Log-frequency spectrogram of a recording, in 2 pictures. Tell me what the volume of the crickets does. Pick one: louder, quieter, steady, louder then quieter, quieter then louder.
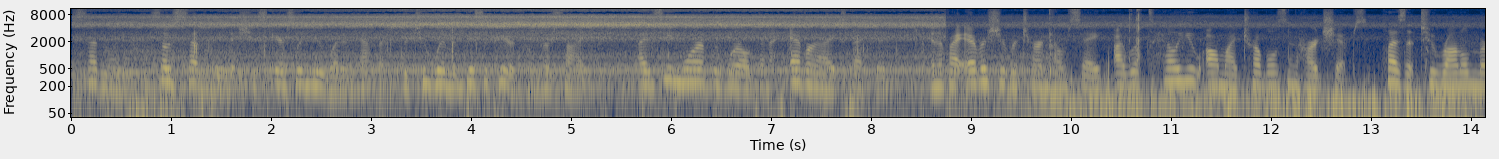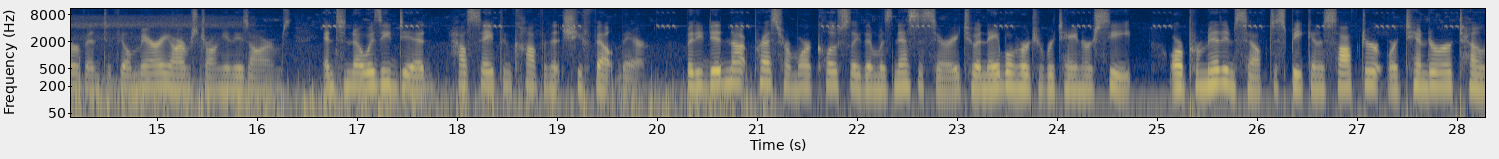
quieter.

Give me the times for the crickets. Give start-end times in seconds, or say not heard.
0.0-28.2.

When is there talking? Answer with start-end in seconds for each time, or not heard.
0.0-28.2.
